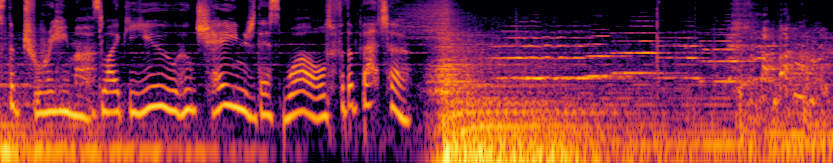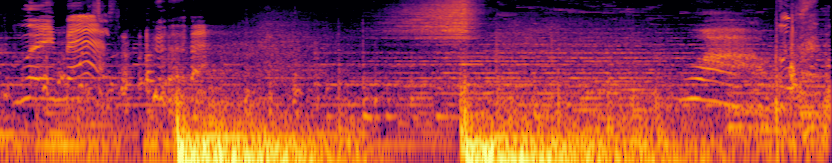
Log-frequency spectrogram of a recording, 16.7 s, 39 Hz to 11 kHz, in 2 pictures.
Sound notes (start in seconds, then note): 7.3 children laughing; 10.0 laughs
